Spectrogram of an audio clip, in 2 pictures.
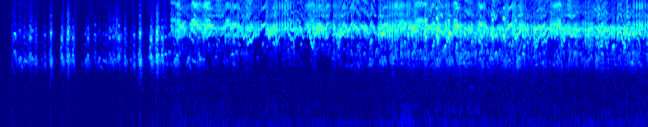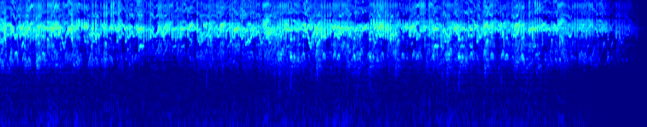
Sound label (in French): appeaux brut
